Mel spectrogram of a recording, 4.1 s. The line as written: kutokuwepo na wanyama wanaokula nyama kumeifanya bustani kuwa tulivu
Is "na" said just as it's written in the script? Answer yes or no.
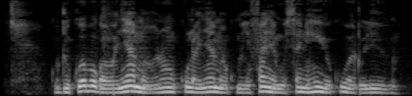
no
